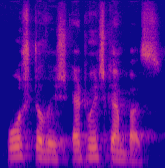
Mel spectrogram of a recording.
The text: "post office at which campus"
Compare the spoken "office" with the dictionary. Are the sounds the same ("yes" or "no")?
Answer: no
